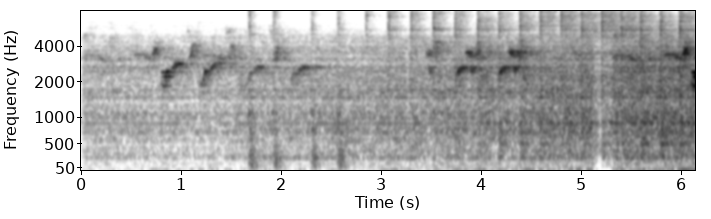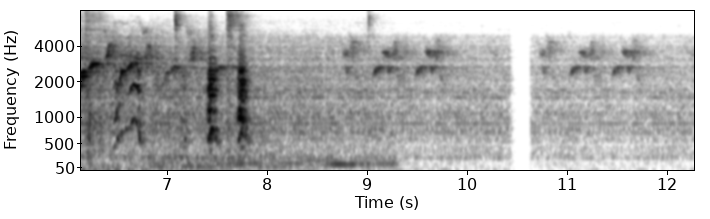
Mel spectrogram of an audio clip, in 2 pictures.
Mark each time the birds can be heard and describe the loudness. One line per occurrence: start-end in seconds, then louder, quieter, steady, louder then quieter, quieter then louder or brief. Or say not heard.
0.0-12.2 louder then quieter.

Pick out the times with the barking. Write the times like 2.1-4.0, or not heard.
6.2-7.8.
